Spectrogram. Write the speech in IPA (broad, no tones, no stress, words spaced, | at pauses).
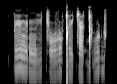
pene ŋ͡mi coloǃecæ ɡ͡ǃuɖ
